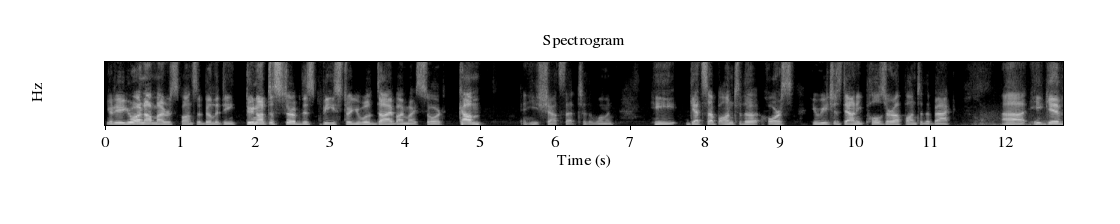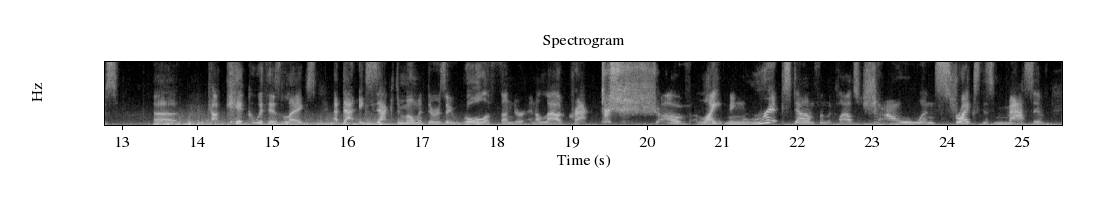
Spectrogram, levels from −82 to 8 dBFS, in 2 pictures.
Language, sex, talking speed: English, male, 175 wpm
